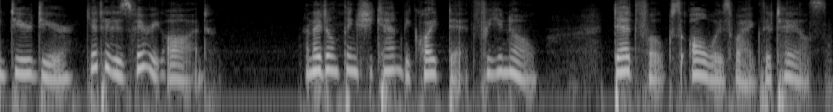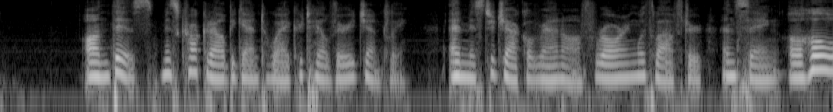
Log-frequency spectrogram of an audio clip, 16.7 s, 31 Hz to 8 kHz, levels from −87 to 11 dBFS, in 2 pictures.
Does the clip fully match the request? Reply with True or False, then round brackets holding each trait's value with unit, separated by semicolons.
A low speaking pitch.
False (180 Hz)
